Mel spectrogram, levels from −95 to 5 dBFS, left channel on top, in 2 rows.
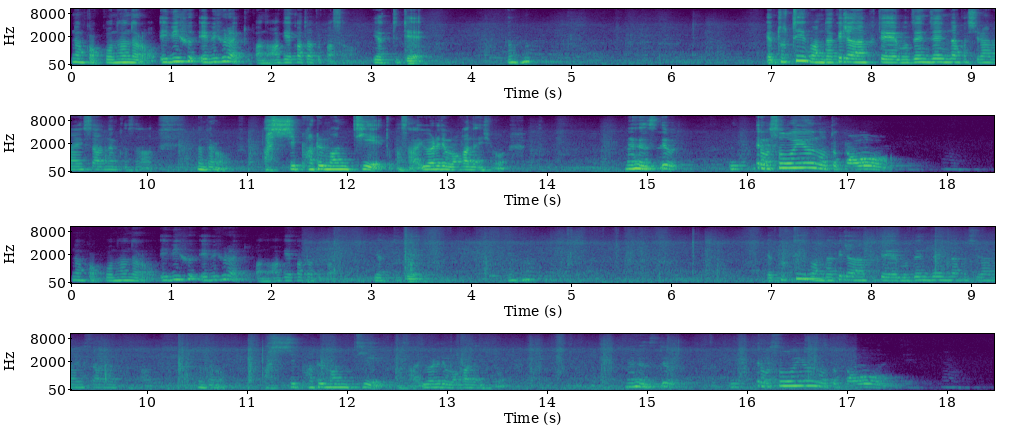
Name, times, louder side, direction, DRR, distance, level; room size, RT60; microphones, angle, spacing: voice 1, 0.0-3.6 4.4-4.6 7.0-10.9 11.2-13.6 14.8-15.3 15.8-17.4, left 7 dB, 65° left, 0.3 m, -28 dB
sound 1, 2.3-17.1, right 4 dB, 50° right, 0.6 m, -46 dB
voice 2, 4.2-5.3 5.7-7.3 13.4-13.8 14.2-15.3 15.6-18.1, equal, 90° right, 2.4 m, -56 dB
8.6 x 6.8 x 3.8 m
head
